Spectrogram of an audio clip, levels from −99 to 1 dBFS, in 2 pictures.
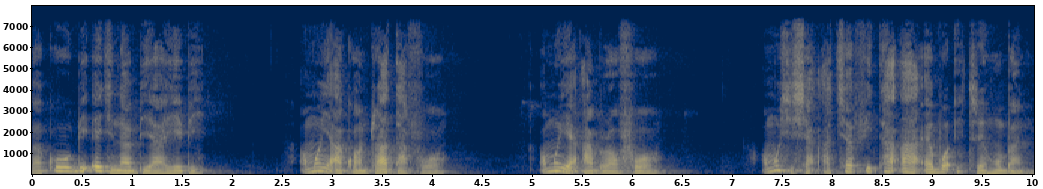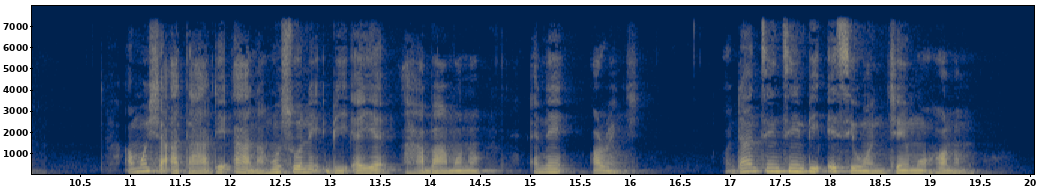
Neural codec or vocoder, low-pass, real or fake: none; 7.2 kHz; real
